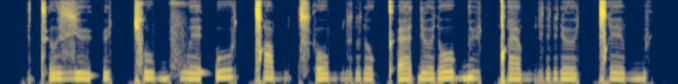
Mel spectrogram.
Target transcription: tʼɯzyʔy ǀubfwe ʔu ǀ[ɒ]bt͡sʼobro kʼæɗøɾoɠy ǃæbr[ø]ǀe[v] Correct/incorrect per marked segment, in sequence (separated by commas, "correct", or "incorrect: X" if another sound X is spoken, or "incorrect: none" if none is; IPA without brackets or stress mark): incorrect: ɑ, correct, incorrect: b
